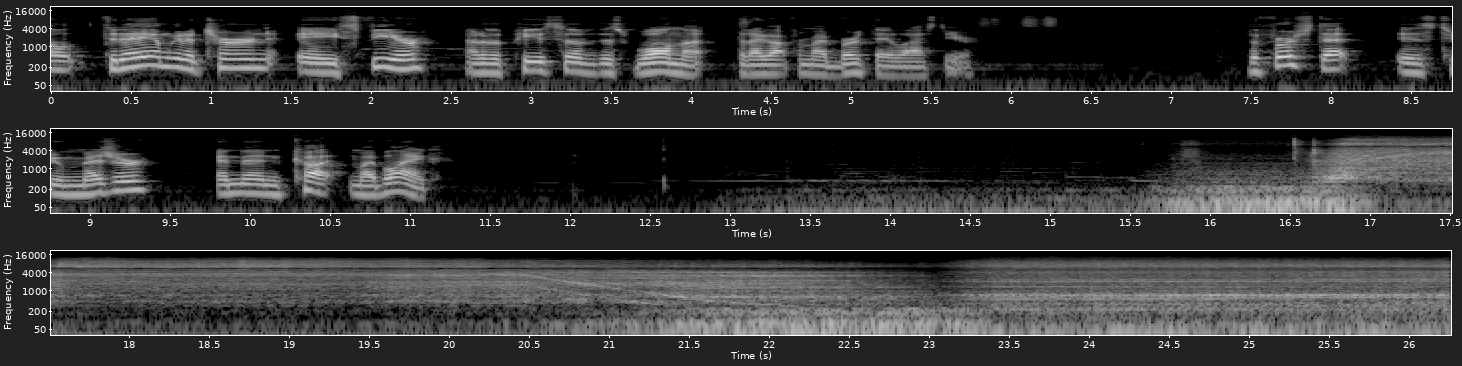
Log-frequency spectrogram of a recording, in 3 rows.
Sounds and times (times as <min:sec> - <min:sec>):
Speech: 0:00.0 - 0:05.9, 0:07.5 - 0:11.2
Power tool: 0:15.7 - 0:26.2.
